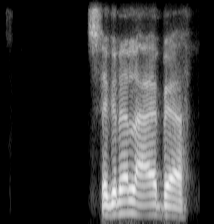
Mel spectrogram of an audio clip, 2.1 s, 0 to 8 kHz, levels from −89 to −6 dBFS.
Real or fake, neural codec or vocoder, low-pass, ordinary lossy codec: fake; codec, 24 kHz, 1.2 kbps, DualCodec; 7.2 kHz; Opus, 16 kbps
